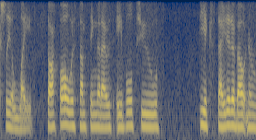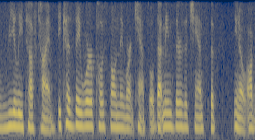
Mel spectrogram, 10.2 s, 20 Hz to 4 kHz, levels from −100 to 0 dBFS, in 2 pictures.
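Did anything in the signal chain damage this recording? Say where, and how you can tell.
Yes, at the call-processing stage. In three pauses the room background gives way to comfort noise: 0.70 to 0.96 s, 3.28 to 4.00 s, and 9.48 to 9.80 s. Each time the detailed ambience, sitting about 35 dB under the loudest passages and already capped near 4 kHz by the call codec, becomes a flat, featureless hiss roughly 3, 6 and 4 dB quieter. This is likely discontinuous transmission: the sender's voice detector halted audio and the receiver synthesized shaped noise until sound resumed.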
